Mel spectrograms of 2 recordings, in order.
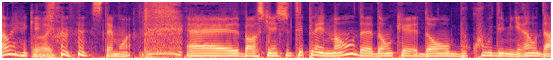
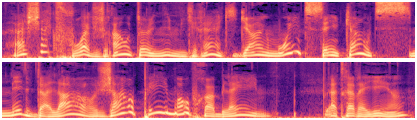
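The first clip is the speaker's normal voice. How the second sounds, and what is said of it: Imitates another person's voice. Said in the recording (French): “je prends-tu l'accent? ... C'est François Legault”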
